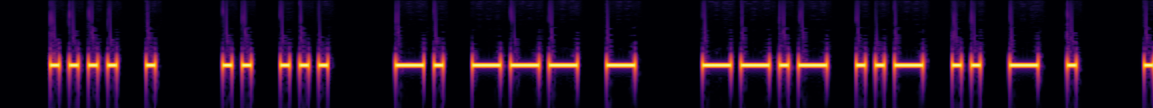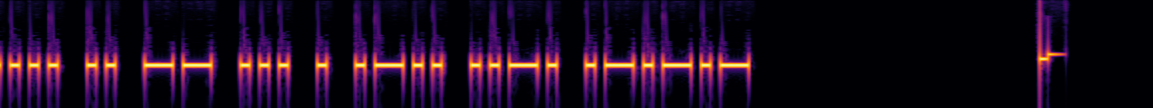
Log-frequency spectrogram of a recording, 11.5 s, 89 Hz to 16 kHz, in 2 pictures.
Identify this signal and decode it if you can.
Morse code, heard as a keyed tone, about 25 wpm, 700 Hz. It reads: HE IS NOT QUITE HIMSELF.
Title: Sentences from Top 1600 Words 25wpm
